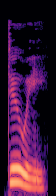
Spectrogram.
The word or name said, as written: dewey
